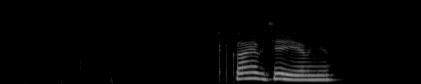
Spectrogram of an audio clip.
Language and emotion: Russian, neutral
